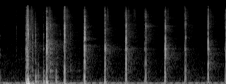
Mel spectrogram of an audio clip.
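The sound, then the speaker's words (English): A steady run of about a dozen sharp hand claps, evenly spaced and quick, loudest at the start and then slightly softer, with no talking. “Hand clap.”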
